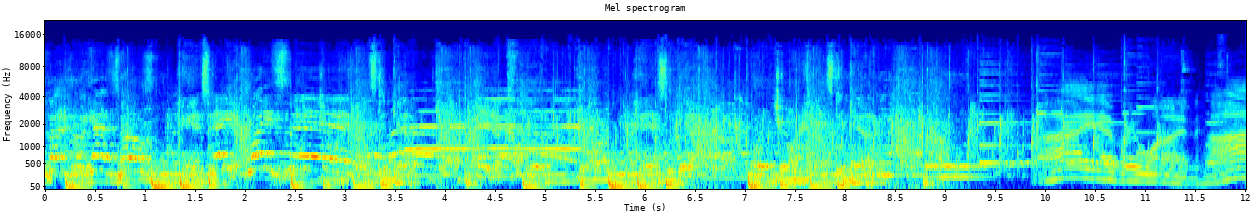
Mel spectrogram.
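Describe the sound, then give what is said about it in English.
A large crowd at the UCB applauds and cheers loudly and steadily, mixed with music, while a voice whoops with a rising, sliding call near the end. “Put your hands together. Please clap yourself up.”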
